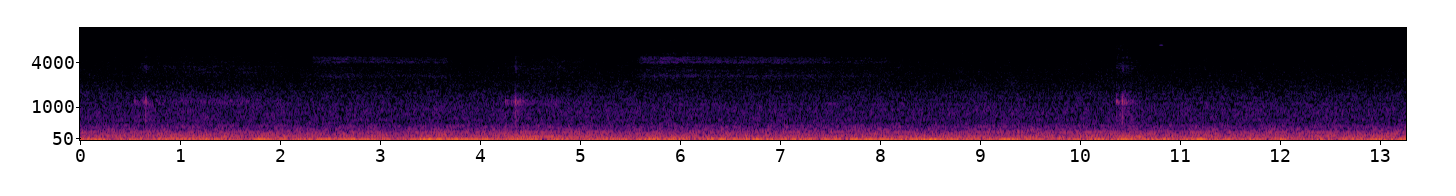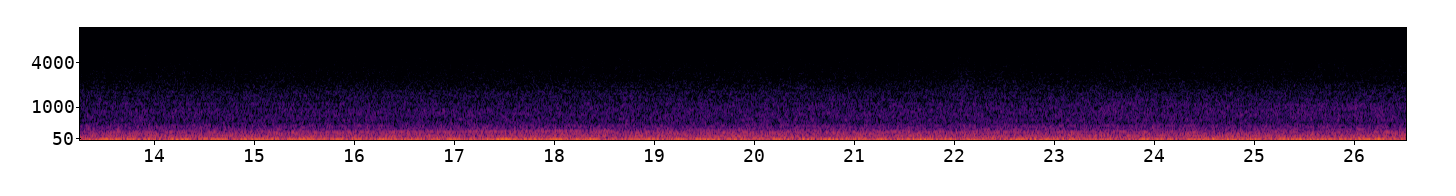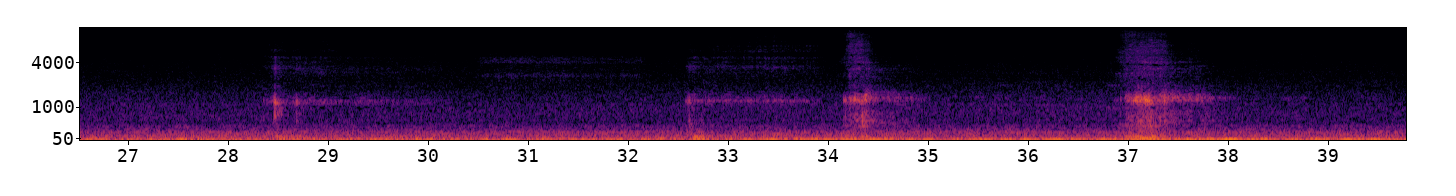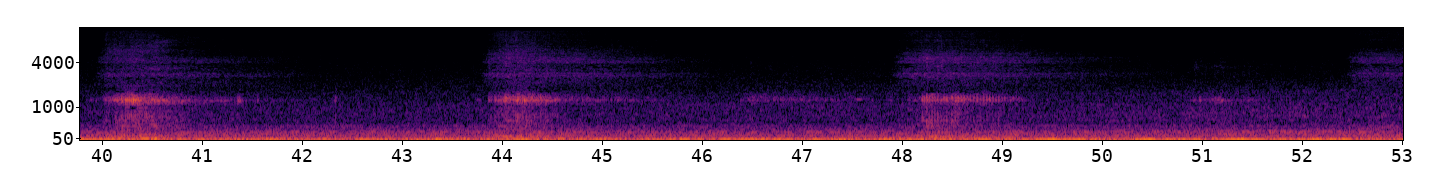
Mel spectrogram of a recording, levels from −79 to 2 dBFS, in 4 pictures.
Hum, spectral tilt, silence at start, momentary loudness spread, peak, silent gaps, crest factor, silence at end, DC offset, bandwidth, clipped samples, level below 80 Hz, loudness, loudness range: none; -7 dB/octave; 0 s; 5 LU; -16 dBFS; none; 18 dB; 0 s; under 0.1%; 10.5 kHz; under 0.1%; -34 dBFS; -39 LUFS; 5 LU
